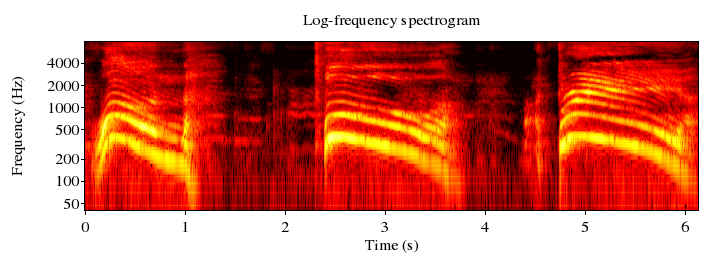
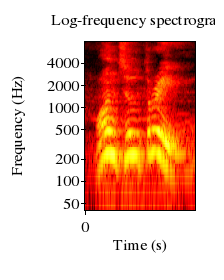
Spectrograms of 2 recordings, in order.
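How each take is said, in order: First: It is counted in a Dracula voice. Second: It is counted in a normal voice.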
